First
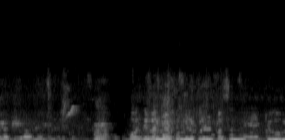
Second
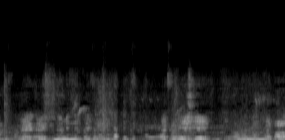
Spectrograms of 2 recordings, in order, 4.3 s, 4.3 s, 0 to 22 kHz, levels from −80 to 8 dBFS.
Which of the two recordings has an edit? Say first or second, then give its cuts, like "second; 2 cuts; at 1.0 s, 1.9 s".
first; 1 cut; at 2.1 s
